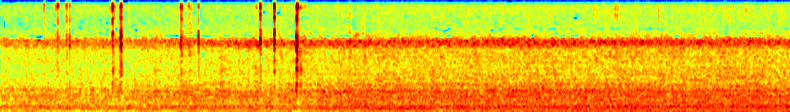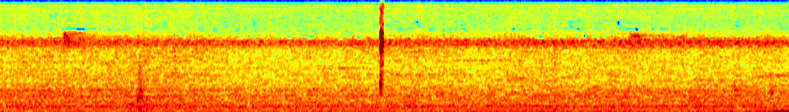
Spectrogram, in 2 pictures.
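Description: Steady low rumble of a motor vehicle, building over the first few seconds and then holding.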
